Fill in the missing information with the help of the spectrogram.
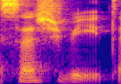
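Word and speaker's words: Sechevite: You know, she's like, you just say it Sesh Vite.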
